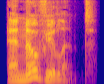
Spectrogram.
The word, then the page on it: anovulant: British English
